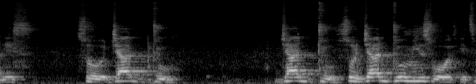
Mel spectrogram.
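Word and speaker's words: جَدُّ: Jaddu is different from Jiddu. Jiddu means seriousness. So Jiddu means seriousness, while Jaddu means grandfather.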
